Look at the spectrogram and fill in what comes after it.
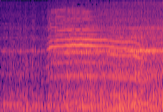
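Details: Hungry homeless cat giving one long, steady, plaintive meow that starts abruptly and holds its pitch, with a faint low hum beneath.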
